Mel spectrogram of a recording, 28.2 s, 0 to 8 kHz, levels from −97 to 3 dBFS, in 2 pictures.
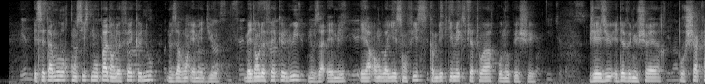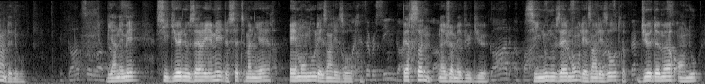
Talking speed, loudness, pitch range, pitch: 155 wpm, -20 LUFS, 120-140 Hz, 130 Hz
